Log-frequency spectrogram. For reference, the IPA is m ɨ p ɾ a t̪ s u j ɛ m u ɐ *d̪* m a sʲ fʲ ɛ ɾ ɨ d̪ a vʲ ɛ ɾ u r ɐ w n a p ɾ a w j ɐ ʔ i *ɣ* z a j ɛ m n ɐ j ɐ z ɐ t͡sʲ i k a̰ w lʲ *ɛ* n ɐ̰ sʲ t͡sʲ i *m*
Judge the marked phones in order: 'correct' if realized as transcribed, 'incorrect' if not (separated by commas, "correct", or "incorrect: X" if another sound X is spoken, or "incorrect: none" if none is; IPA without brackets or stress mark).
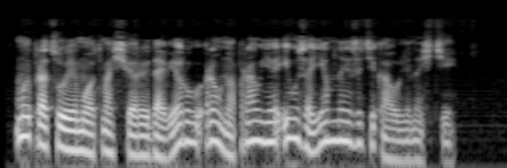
incorrect: t̪, incorrect: w, correct, incorrect: none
